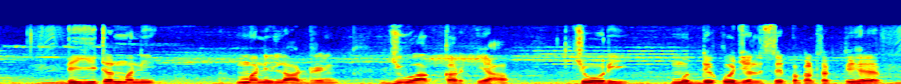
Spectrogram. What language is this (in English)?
Hindi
